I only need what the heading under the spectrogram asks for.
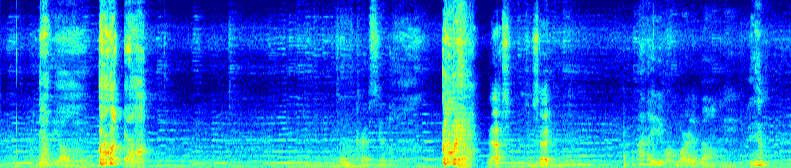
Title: Me coughing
